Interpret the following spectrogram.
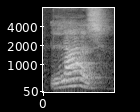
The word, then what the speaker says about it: âge: gagner, Alors, A-G-E, donc l'âge, parce qu'il y a un petit accent circonflexe, l'âge.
